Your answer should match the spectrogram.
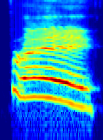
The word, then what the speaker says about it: Ferre: e r r e dot com and it's pronounced like hip-hop foray right fray oh so yeah that's it so yeah check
